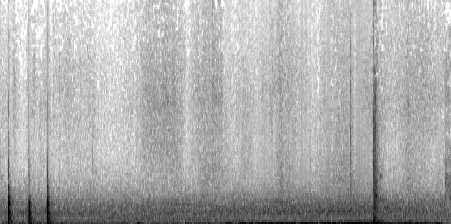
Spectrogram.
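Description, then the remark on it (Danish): Three quick, sharp knocks on the door of a house in Lyngby, followed a few seconds later by one more single knock, with a low outdoor rumble in the background and no talking. “Jeg prøver at banke på her.”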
